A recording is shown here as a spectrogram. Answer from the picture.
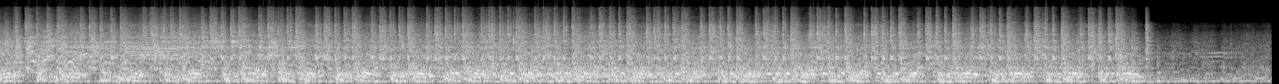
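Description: Urumi melam drum ensemble playing a fast, dense rhythm on stick-beaten barrel drums; the drumming stops abruptly near the end.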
